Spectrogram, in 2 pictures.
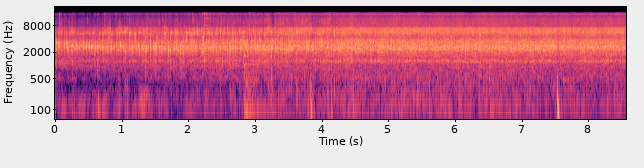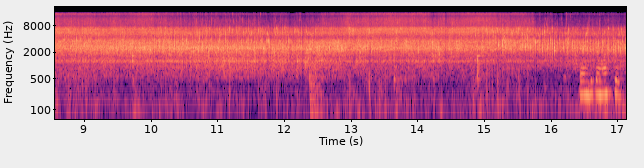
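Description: Ground chili paste sizzling and frying steadily in a pan for sweet-and-sour pomfret, a loud continuous hiss with occasional stirring clicks and no talk.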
